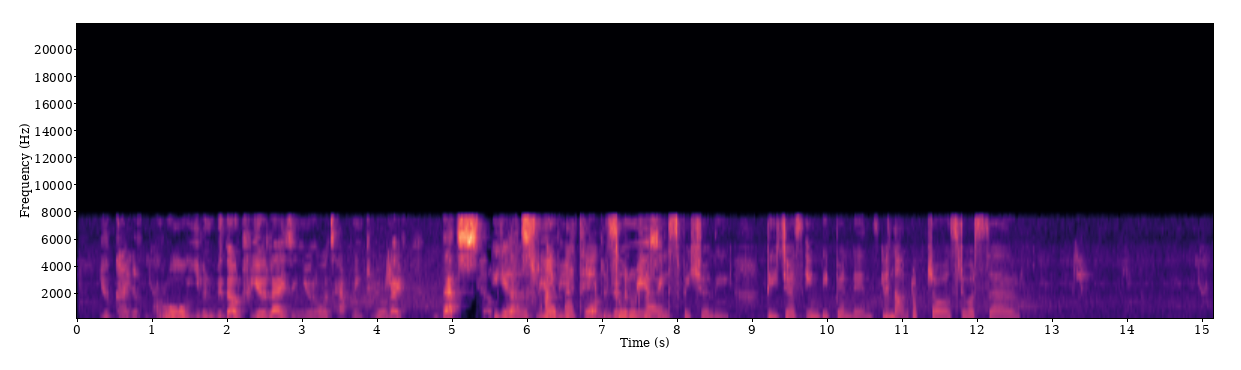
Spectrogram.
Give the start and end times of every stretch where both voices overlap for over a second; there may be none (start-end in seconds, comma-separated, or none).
5.8-7.9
